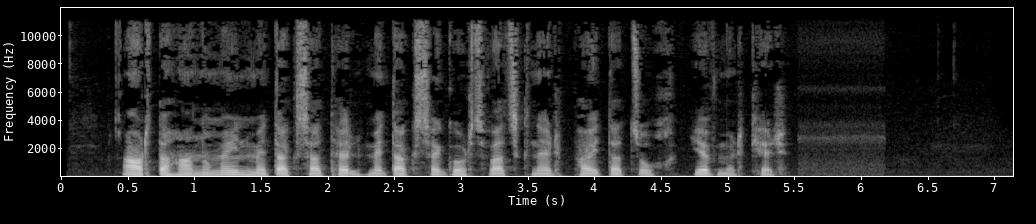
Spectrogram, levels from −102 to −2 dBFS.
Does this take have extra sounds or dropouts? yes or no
no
